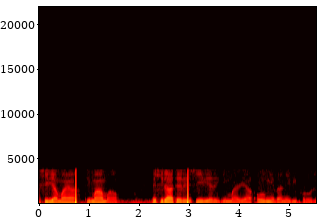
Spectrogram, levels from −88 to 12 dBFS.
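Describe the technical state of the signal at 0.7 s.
At 0.72 s, invalid numbers at full scale pin one 12 ms block, which fits a 512-sample buffer, to one extreme value far beyond the speech peaks: a single bang, flat-topped rather than a brief click.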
